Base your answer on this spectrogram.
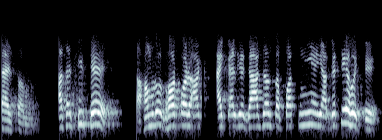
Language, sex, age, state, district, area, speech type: Maithili, male, 45-60, Bihar, Darbhanga, rural, conversation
